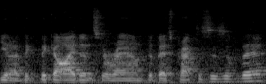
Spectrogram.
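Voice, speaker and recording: Audible room echo surrounds a man talking at a fairly quick pace, his pitch fairly low with ordinary variation. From southern England. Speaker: IT automation consultant. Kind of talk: interview.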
